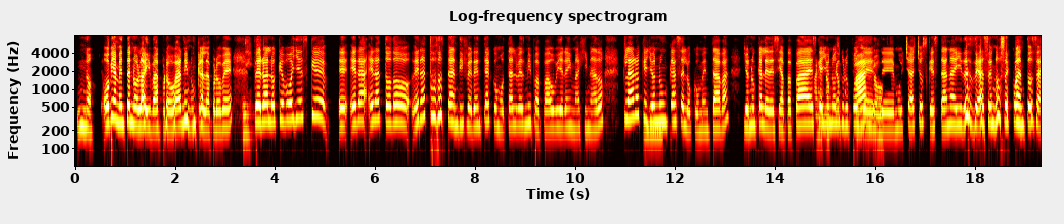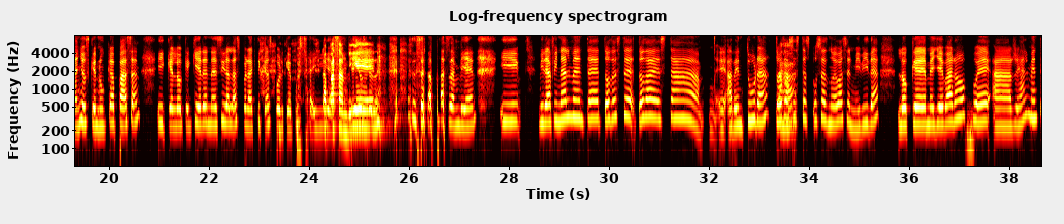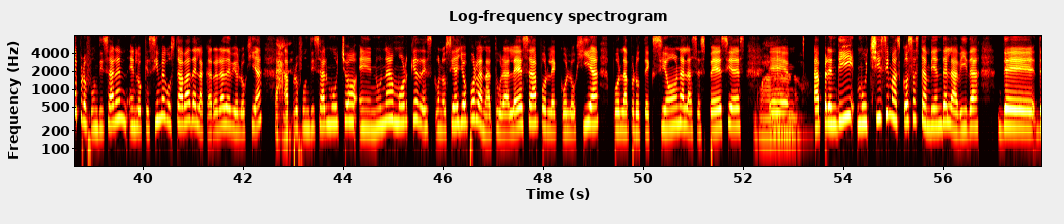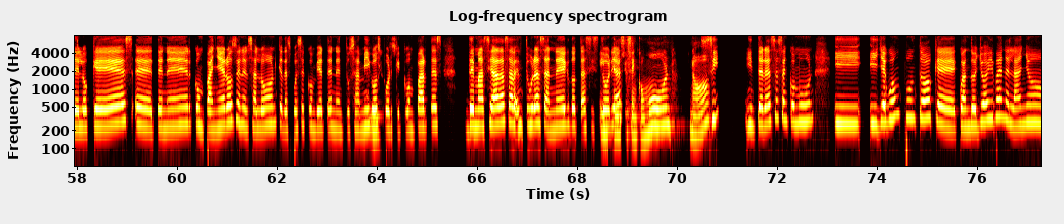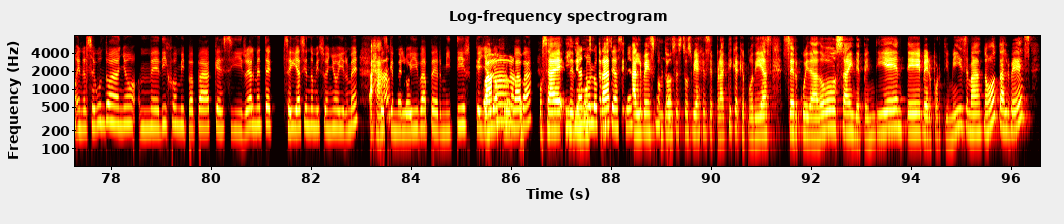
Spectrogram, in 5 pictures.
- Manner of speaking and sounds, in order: laughing while speaking: "todo"; other background noise; laughing while speaking: "desde hace no sé cuántos años"; laugh; chuckle; chuckle; laughing while speaking: "se la pasan bien"
- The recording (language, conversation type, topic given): Spanish, podcast, ¿Qué plan salió mal y terminó cambiándote la vida?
